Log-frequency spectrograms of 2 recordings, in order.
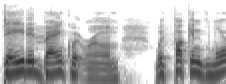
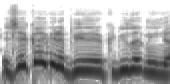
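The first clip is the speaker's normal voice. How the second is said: mocking needy fan; 3 semitones higher, 4 dB louder, faster than usual. Mimicking fans who message him, quick mocking voice. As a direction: rattle it off like a pestering fan.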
